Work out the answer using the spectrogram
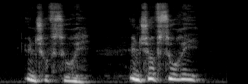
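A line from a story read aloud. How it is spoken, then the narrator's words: Frantic cry. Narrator (French): s'écria Barbara éperdue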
